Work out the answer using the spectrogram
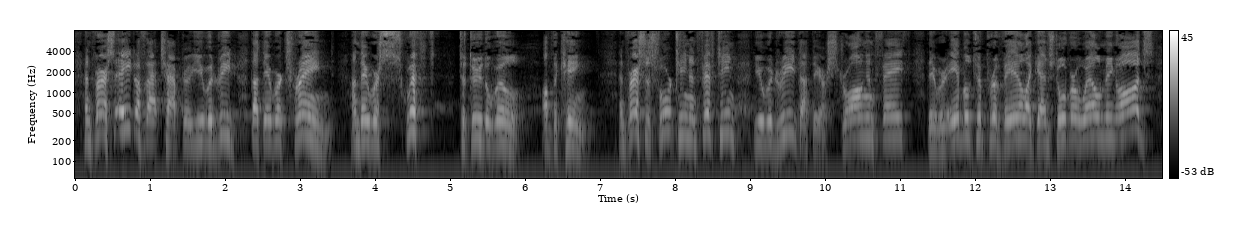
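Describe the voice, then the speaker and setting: Speaking at a moderate pace in a voice that sits high, a preacher from Ireland in his seventies delivers his sermon as animated stories and earnest appeals.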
